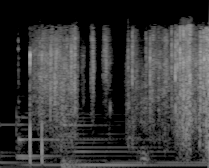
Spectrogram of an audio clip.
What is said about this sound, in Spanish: Ahí trasteando papeles o... Sí, ya.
